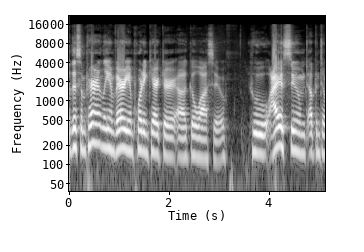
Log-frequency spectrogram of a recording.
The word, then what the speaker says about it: Gowasu: We got the teachings of good and evil, Gowasu and Zamasu. Is that their names? Is that how you pronounce Gowasu? That's correct. All right. Gowasu, yeah.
